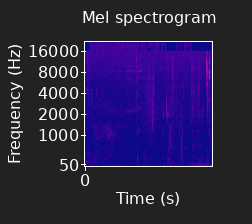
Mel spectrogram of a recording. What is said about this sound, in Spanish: Ay, un segundo, estoy tomando agua otra vez.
